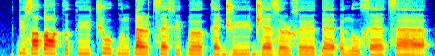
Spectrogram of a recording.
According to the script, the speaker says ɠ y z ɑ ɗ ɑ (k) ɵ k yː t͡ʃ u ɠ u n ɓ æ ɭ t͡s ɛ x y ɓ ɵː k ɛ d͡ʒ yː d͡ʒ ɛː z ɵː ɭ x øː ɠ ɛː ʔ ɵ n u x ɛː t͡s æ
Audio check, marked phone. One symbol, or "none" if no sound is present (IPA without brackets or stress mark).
k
